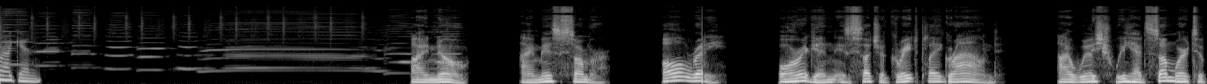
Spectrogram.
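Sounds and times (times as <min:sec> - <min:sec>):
instrumental background music: 0:00.0 - 0:04.7.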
